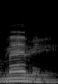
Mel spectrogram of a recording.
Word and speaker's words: Mammon: Mammoth, or Mammon. So I said it wrong. It's Mammon, not Mammoth. And the last one is the Wrath royal family, Samuel.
